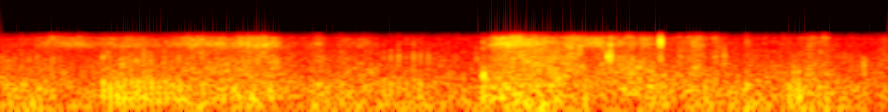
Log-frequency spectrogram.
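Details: Purdy, a female pet cat who purrs very loudly and rubs insistently against people, purring in a steady breathy rumble that swells in waves, growing louder around the middle, with a few faint clicks and rustles.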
